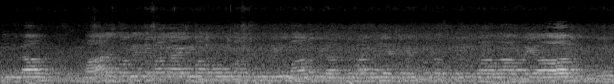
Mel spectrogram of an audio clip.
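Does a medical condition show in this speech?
No.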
